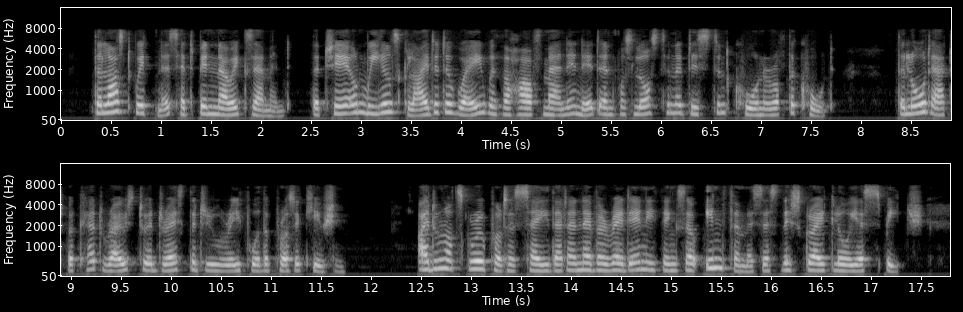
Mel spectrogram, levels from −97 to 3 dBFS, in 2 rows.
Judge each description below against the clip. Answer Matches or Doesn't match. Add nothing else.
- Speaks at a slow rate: Doesn't match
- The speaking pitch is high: Matches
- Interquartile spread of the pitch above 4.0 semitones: Doesn't match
